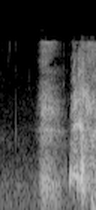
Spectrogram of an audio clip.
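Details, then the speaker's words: Allergy sneezing in an adult: two quick explosive sneezes, the second louder. "oh my god my allergies that's what it is we're all good"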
